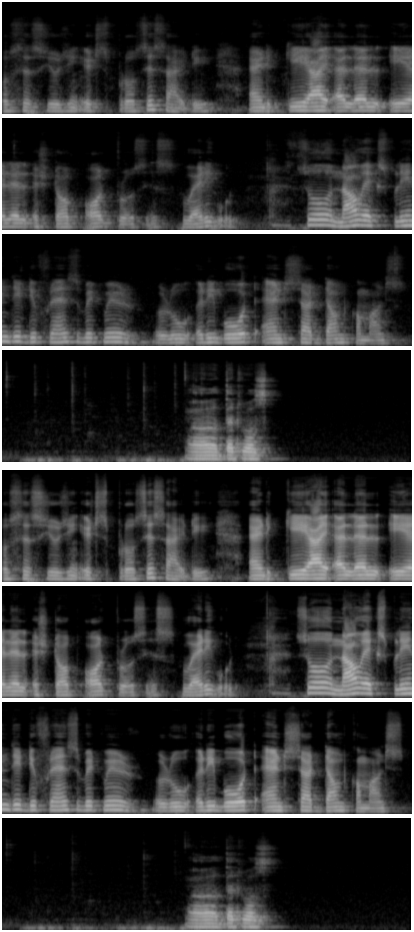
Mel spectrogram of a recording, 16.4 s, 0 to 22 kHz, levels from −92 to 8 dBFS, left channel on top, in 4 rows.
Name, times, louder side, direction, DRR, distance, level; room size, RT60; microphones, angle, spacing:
voice 1, 0.0-6.4 6.7-12.2, right 5 dB, 55° right, 0.5 m, -29 dB
voice 2, 14.1-14.9, left 2 dB, 40° left, 0.9 m, -26 dB
10.0 x 6.3 x 4.5 m
head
